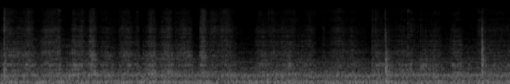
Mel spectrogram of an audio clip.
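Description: Long glittery nails on one hand scratch across a hollow, printed corrugated cardboard box. The result is a steady, dense scratching and rubbing with a low, hollow body and a few sharper ticks.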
